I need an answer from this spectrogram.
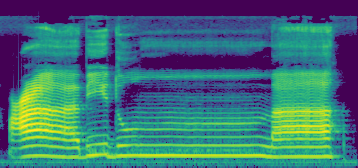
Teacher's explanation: दाल के बाद ऊपर जो तनवीन है उसके बाद मीम आया तो यहाँ इदगाम होगा माल गुन्ना। आबिदुम मा, ठीक है।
